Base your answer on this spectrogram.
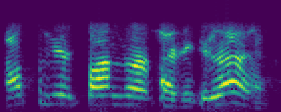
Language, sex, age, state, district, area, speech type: Nepali, female, 60+, West Bengal, Jalpaiguri, rural, conversation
